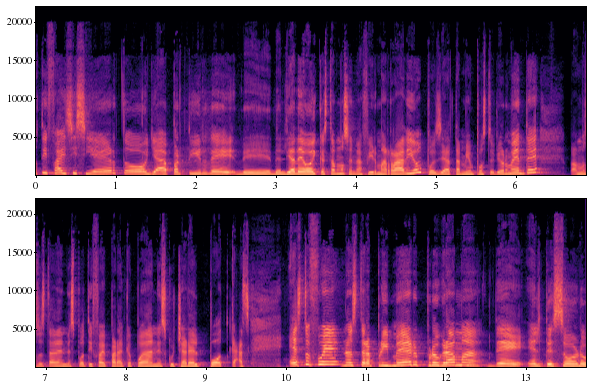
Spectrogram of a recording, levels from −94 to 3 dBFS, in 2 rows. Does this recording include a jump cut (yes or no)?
no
